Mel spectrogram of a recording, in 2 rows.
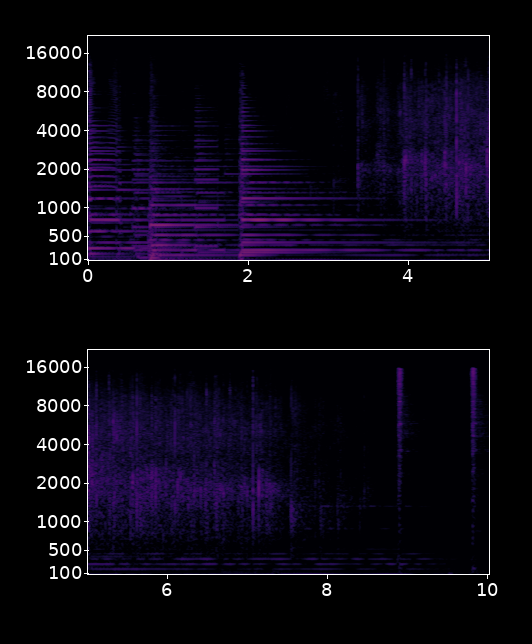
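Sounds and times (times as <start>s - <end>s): congregation applauding: 2.9s - 8.7s.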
